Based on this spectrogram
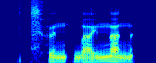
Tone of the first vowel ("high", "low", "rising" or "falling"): rising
